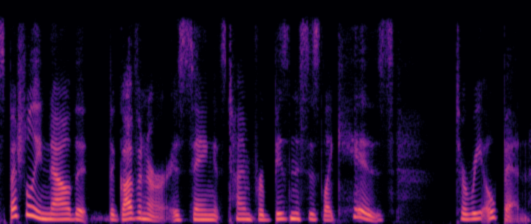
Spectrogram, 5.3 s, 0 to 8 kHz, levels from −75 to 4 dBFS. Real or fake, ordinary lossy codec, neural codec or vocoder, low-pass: fake; AAC, 48 kbps; codec, 24 kHz, 0.9 kbps, DualCodec; 7.2 kHz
